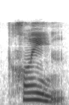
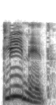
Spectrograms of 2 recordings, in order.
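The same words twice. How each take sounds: First: "cleaned" in one syllable, cleend; "cleaned" as CLEEND, no extra syllable. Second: "cleaned" in two syllables, clean-ed; "cleaned" misread as CLEE-net; wrong -ed pronunciation. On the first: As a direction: end "cleaned" on a D, with the E silent. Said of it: "Yo voy a decir". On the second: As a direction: sound the E in "cleaned" as a full eh. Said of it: "yo no voy a decir". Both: Shown as a demonstration.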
